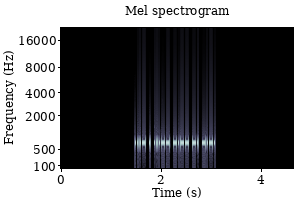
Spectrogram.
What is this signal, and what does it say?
Morse code, heard as a keyed tone, about 52 wpm, 700 Hz. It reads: VE3YNC
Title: DXCC-100 Call Signs - 6 Characters - Repeated 2x - 50wpm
